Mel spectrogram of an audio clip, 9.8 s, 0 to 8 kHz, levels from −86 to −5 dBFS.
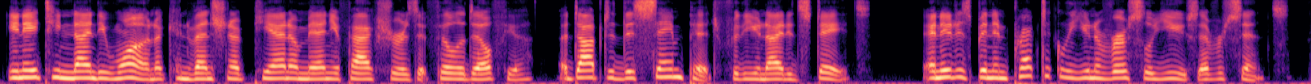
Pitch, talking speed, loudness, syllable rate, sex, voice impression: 215 Hz, 175 wpm, -18 LUFS, 6.3 syllables/s, female, feminine, slightly young, tensed, fluent, intellectual, slightly sharp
